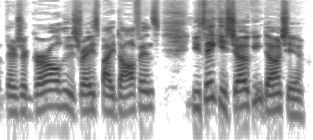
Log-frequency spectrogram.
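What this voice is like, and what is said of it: Mock scary voice. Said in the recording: “That's my best scary voice.”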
